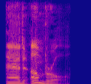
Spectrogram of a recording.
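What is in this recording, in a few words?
"adumbral", British English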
